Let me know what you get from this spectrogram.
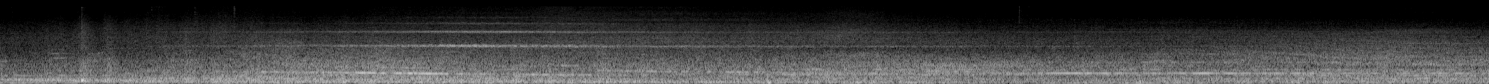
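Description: Taiwan Railways EMU500 electric multiple unit braking into a station and drawing to a stop. A steady rumble of the cars rolls by, with a high brake squeal for a few seconds and a whine that falls slowly as the train slows.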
